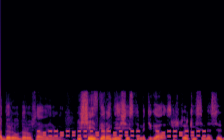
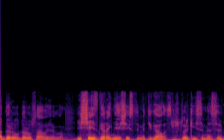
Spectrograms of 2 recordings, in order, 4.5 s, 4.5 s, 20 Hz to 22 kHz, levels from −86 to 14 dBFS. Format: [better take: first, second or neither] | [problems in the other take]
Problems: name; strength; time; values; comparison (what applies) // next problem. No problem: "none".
second | noise reduction (classical method spectral subtraction)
